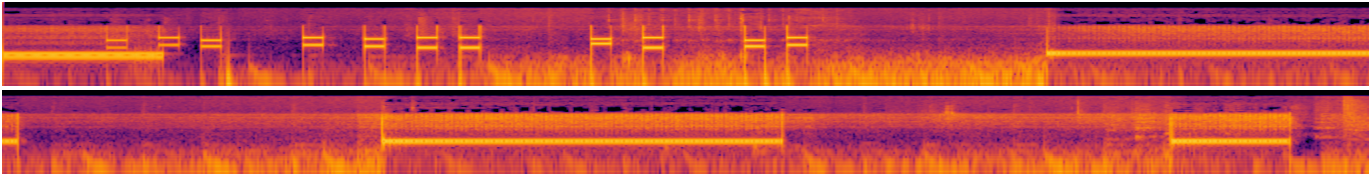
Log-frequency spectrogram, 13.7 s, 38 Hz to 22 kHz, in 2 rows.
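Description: A brief dial tone gives way to a quick run of about ten touch-tone beeps as the 99.5 QYK Tampa Bay morning radio crew dials a number, followed by long, steady ringback tones repeating with pauses between them.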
